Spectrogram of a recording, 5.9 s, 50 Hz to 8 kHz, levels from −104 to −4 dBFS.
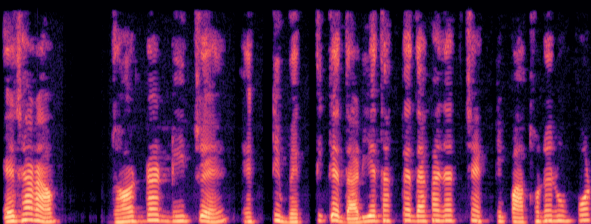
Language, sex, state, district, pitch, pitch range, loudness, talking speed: Bengali, male, West Bengal, Jalpaiguri, 170 Hz, 155-185 Hz, -18 LUFS, 120 wpm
